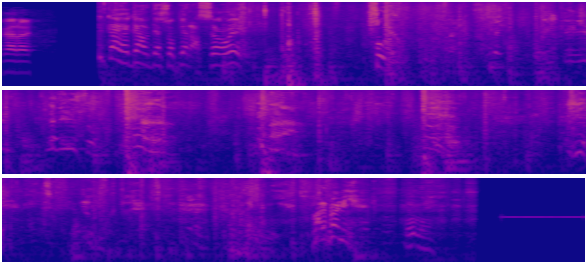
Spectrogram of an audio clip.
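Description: A man shouts and grunts angrily up close.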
